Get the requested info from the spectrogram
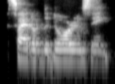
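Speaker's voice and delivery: plain reading voice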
